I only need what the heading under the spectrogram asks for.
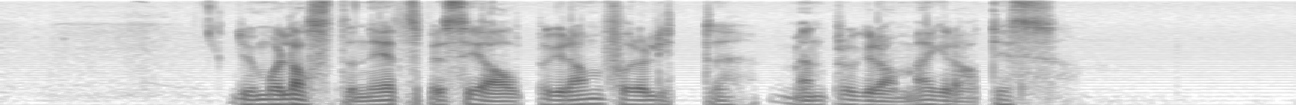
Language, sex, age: Norwegian, male, 56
